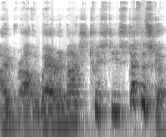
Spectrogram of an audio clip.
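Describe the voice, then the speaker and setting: Using a put-on character voice, a man with a high pitch speaks at a moderate pace. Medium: read story. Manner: grand, gallant.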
